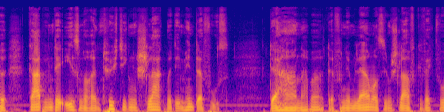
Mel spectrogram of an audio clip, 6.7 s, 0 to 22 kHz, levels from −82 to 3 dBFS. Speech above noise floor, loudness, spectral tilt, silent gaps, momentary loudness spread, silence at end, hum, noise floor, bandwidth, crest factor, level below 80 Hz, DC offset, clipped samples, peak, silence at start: 24 dB; -17 LUFS; -6 dB/octave; none; 7 LU; 0 s; none; -40 dBFS; 17 kHz; 16 dB; -28 dBFS; under 0.1%; under 0.1%; 0 dBFS; 0 s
